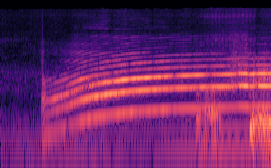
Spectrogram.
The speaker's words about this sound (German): Stell doch noch einmal die Sirene an, mein Junge.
